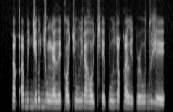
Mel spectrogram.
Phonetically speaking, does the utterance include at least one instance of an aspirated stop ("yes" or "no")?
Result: yes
